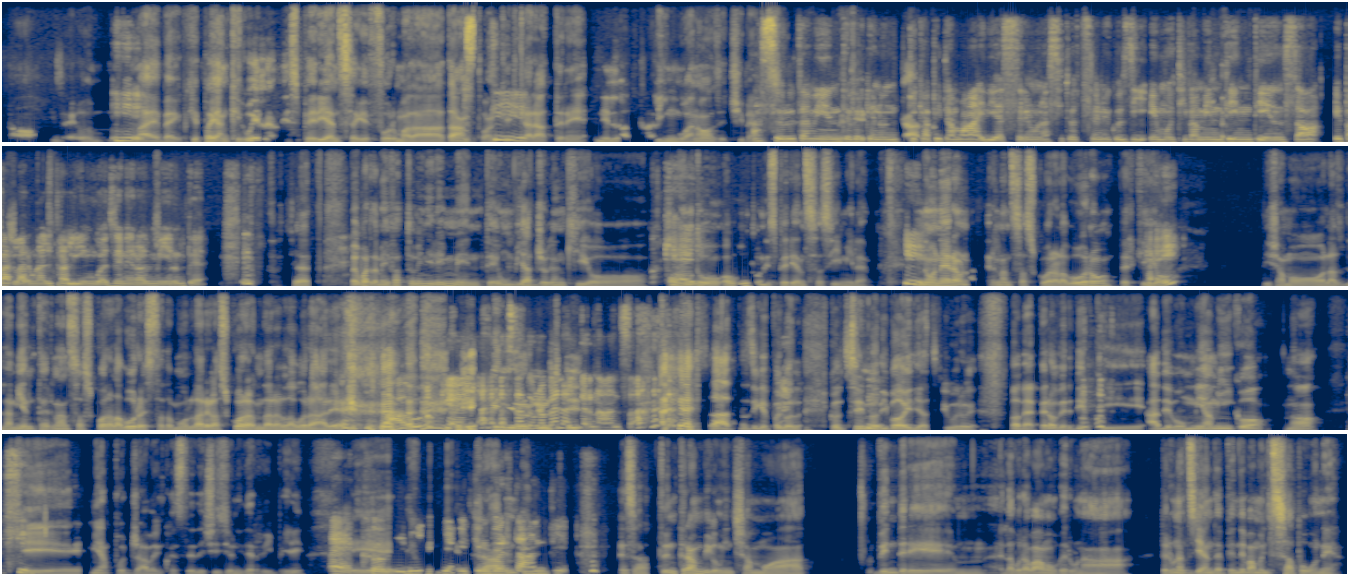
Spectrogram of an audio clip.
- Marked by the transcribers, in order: static; distorted speech; horn; unintelligible speech; unintelligible speech; tapping; "certo" said as "cet"; chuckle; "avuto" said as "ovuto"; other background noise; "Okay" said as "kay"; "alternanza" said as "internaza"; laughing while speaking: "a"; laugh; laughing while speaking: "e quindi non riusci essatto"; "esatto" said as "essatto"; chuckle; "sì" said as "zi"; chuckle; chuckle
- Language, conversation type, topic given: Italian, unstructured, Qual è stato il viaggio che ti ha cambiato di più?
